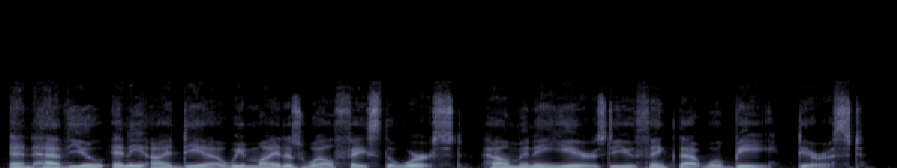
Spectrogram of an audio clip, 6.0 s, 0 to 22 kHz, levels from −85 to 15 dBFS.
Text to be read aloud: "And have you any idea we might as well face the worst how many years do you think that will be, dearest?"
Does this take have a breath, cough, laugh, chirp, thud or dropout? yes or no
no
